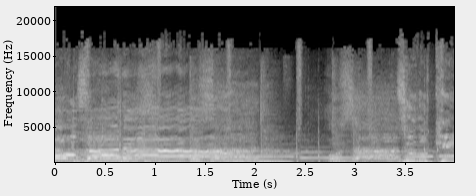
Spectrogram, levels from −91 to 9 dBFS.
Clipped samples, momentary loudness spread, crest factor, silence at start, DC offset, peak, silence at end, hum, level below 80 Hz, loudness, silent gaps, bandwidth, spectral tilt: under 0.1%; 11 LU; 12 dB; 0 s; under 0.1%; 0 dBFS; 0 s; none; -44 dBFS; -13 LUFS; none; 19 kHz; -3.5 dB/octave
